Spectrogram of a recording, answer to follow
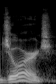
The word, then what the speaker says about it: Jorge: I am sitting here with my co-hosts tonight, Logan the talker and George. It's spelled Jorge.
